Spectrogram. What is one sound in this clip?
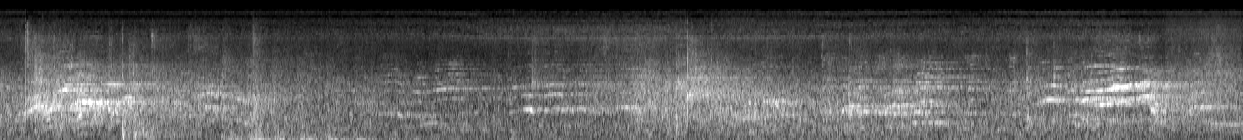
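Spectators call out and cheer nearby.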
